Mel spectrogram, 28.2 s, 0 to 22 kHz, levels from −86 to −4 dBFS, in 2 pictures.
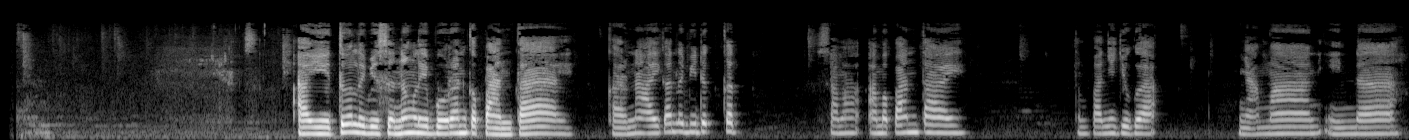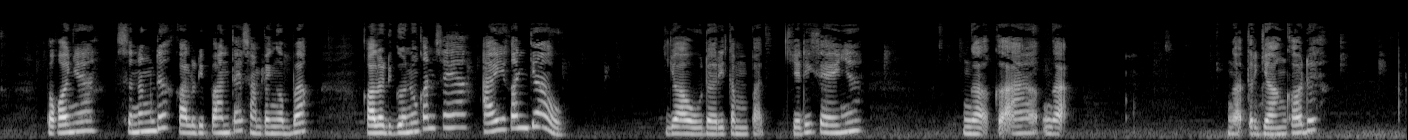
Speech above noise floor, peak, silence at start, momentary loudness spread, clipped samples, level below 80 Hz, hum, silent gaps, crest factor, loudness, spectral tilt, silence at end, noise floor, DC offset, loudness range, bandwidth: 43 dB; 0 dBFS; 0.2 s; 21 LU; under 0.1%; -66 dBFS; none; none; 22 dB; -22 LUFS; -5.5 dB/octave; 0.9 s; -64 dBFS; under 0.1%; 14 LU; 11.5 kHz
